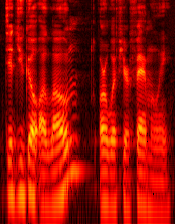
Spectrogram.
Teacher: family is the last word and the last choice the other choice is alone so alone has to go up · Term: or question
